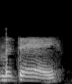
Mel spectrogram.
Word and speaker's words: Madej: Tell me what your discussion with Dr. Carrie Madej, M-A-D-E-J. – She's so brilliant. She pronounces it Madej.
